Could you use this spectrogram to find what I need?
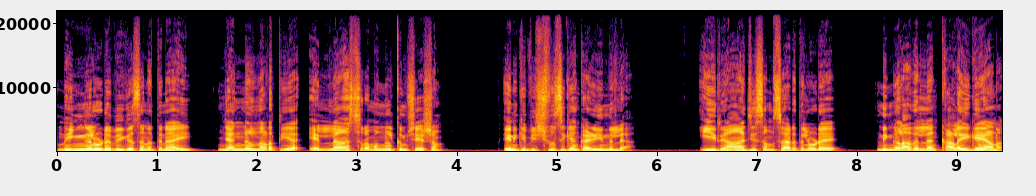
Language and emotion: Malayalam, angry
